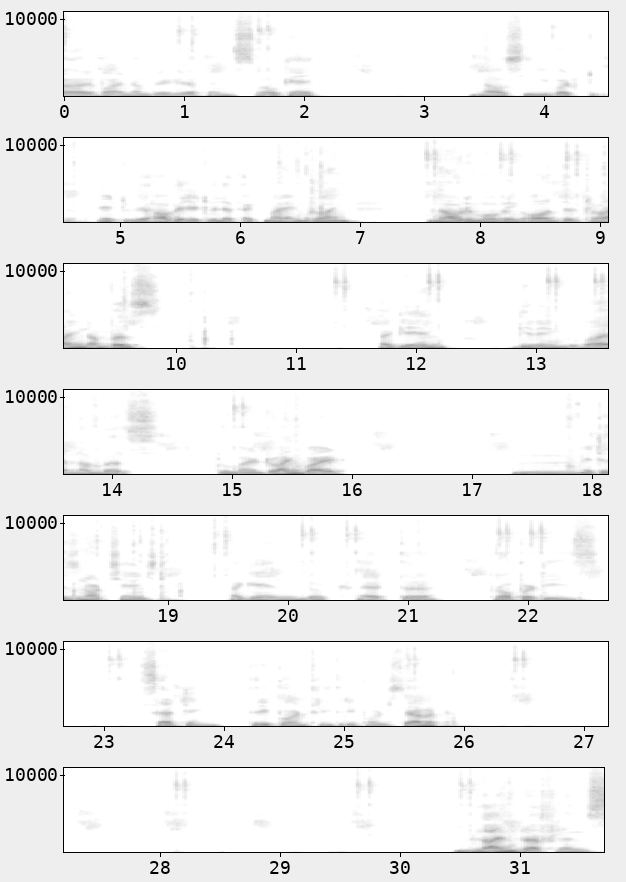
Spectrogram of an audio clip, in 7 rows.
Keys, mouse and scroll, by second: 0.2 click, 3.3-3.7 scroll down 1, 4.1 scroll up 1, 4.8-5.2 scroll down 1, 5.2-5.8 middle click, 6.0 scroll up 1, 7.2-8.7 scroll down 1, 8.7 click, 11.4 Return, 12.5 click, 17.6-18.6 scroll up 1, 18.6-19.0 scroll down 1, 19.0-19.6 middle drag, 20.5 right click, 21.3 click, 26.7 click.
